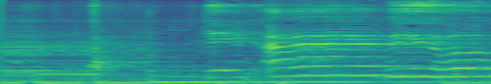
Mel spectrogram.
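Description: A live band playing guitars and bass, with a voice singing over them in the second half.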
